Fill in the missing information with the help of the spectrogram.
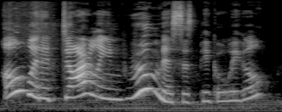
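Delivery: high, loud, gushing exclamation; delighted little girl. Acted. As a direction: gush over it like a delighted child. Child delighted with her room.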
